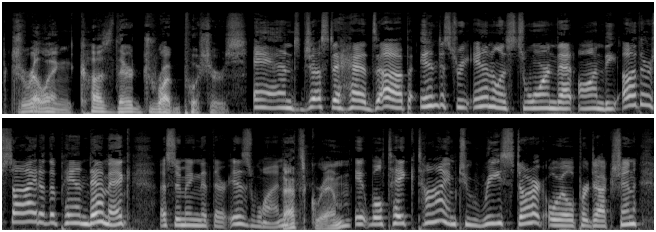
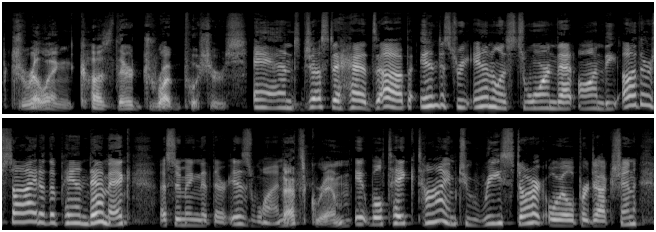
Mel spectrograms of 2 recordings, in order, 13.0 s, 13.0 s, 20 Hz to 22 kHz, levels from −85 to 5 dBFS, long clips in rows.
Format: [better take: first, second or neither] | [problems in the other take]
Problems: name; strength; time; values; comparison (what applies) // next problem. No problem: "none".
first | thin; somewhat; fading below 300 Hz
